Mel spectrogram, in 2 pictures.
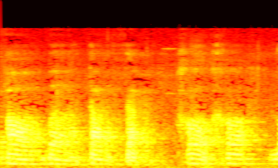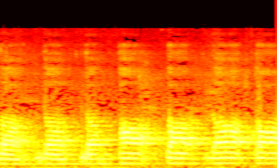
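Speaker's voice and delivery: low, slow drilling of Arabic letters; reciting letter sounds. Shown as a demonstration. Preacher drilling Arabic letters, low and slow. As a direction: drill each letter like a beginner. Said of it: "Saya belajar lagi".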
